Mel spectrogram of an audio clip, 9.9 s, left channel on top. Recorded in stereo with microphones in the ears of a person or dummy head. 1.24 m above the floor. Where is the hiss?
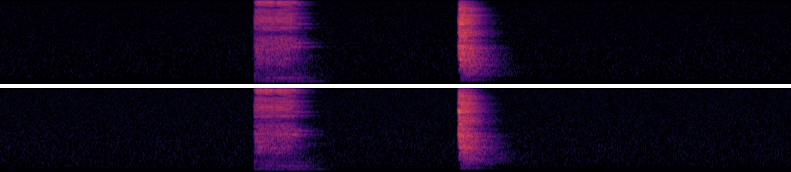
5° left (ahead or behind), 1.1 m.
